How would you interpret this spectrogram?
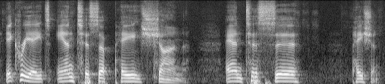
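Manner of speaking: very slow, "anticipation" drawn out syllable by syllable; suspenseful, broken-up "anticipation"; building anticipation. Shown as a demonstration. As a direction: stretch "anticipation", then repeat it with gaps inside. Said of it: "A pause creates something very powerful".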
